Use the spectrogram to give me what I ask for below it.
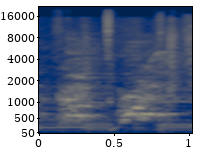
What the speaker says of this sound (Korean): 이곳은 개인이 운영하는 유기견 보호소로 많은 강아지들이 주인을 기다리고 있는데요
